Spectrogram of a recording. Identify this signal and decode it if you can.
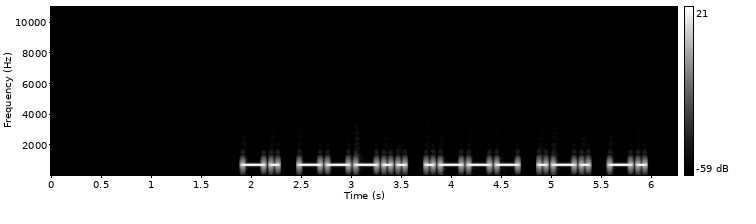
Morse code, heard as a keyed tone, about 17 wpm, 700 Hz. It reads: N8JRN
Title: USA Call Signs - 5 Characters - 17wpm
